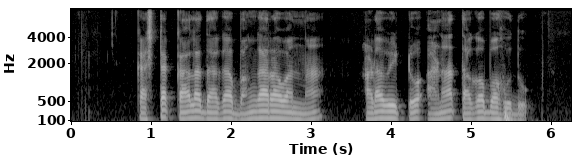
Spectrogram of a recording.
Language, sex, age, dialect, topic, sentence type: Kannada, male, 25-30, Central, banking, statement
